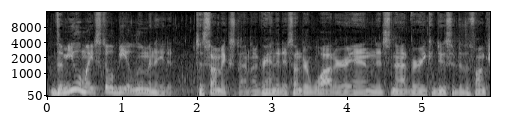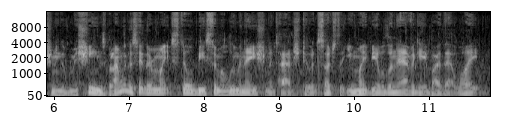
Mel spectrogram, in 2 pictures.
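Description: A man's voice: on the low side, quick pace, hardly any pauses, slight background noise. A man improvising narration as game master of a tabletop roleplaying game, with wordy, storyteller phrasing.

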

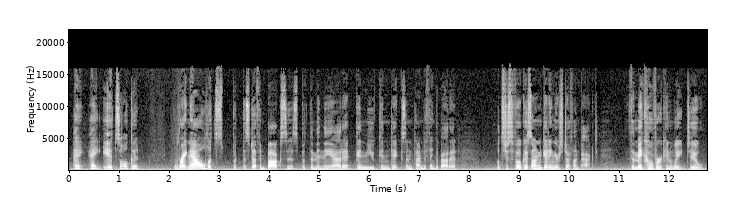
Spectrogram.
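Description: Casual, encouraging thirties best friend, played by an actress, wry, higher female voice, faint rumble behind. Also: moderate pace, natural voice. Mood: gentle, encouraging. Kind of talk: naturalistic audio drama dialogue.

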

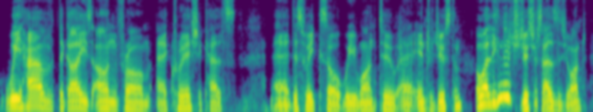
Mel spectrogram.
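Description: A man's voice: mid-range voice, sing-song, moderate pace, hardly any pauses, a little mellow. A man with an Irish accent hosting a podcast, chatting casually in a colloquial way. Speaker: podcast host. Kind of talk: casual chat.

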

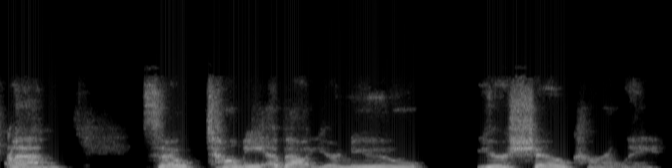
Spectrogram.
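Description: A woman from the United States hosting a casual interview, talking in a rambling way with many pauses and restarts. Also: medium pitch, steady tone. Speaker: podcast host, comedian.

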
